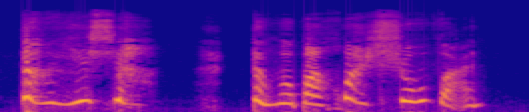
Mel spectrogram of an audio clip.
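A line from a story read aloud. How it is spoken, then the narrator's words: Pleading. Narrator (Chinese): 纳沙尔 哀求着说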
